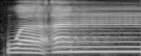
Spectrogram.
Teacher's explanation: Sebab ada ha damir yang diapit dua huruf yang hidup dan setelahnya huruf hidupnya hamzah a. Cara bacanya dipanjangkan h-nya empat atau lima harakat. · Nunnya hukumnya adalah gunnah musyaddadah karena nun bertasydid. Cara membacanya berdengung, tahan dengungannya kurang lebih 2 harokat. Wa annahu. Hu hukumnya adalah mad silah tawilah sebab ada ha dhamir yang diapit 2 huruf yang hidup dan setelahnya huruf hidupnya hamzah a. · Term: mad silah thwilah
